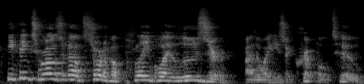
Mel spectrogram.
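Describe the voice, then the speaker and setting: Speaking fairly quickly in a higher voice with huge pitch swings, a middle-aged man shows off his library and tells a visitor the story behind a piece in his collection, performing the quoted lines.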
